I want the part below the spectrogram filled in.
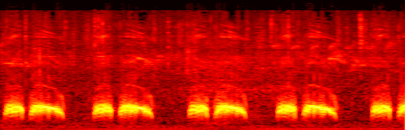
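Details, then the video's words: Spotted dove, call style known as 'thổ thúc gù' used to lure doves, sounding clean rhythmic double coos, short then long, in four quick evenly spaced pairs over a quiet background. "tiếng chim cu gáy chuẩn thổ thúc gù trang bị cho anh em thợ nhử"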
